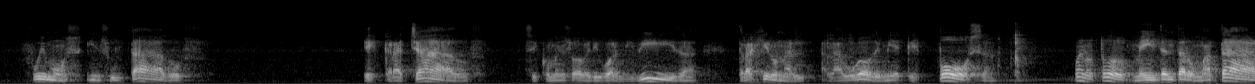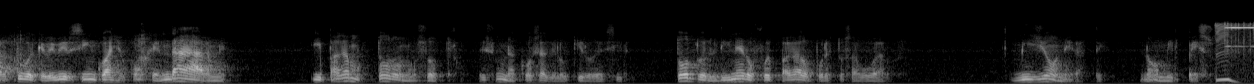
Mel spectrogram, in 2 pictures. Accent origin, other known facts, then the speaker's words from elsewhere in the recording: Tartagal, Salta, Argentina; venimos nosotros de Tartagal.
